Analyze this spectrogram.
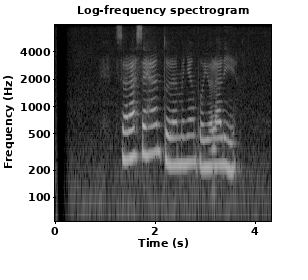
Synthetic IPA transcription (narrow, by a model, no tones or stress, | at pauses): səɾahseɦand̪̥o̤ɾanməɲaŋb̥o̤jɔlali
